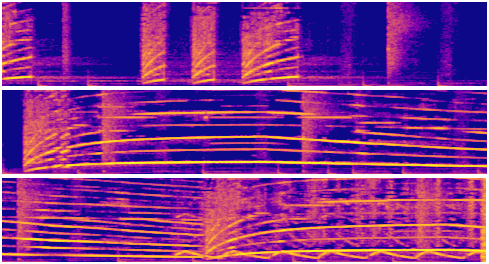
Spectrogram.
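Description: Girls mimic a police jeep siren with their mouths, voicing short rising whoops in quick bursts, then long wailing glides that sweep up and slowly down, ending in rapid warbling yelps, loud and close with no other talk.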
